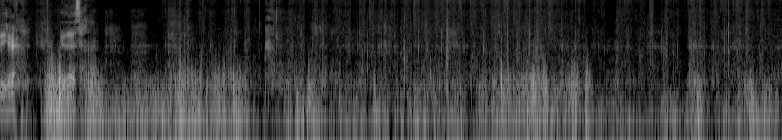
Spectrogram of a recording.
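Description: Footsteps crunch on a gravel trail.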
